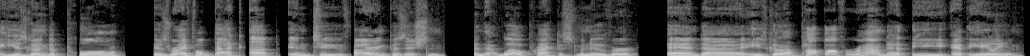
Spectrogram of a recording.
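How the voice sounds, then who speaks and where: Male tabletop player, average pitch, casual game talk and third-person action narration.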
